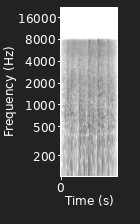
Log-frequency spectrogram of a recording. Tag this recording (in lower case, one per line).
animal
wild animals
bird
